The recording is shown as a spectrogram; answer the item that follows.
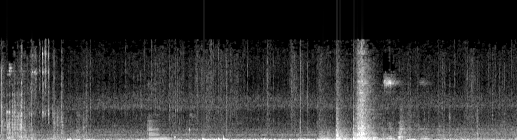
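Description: Coins clinking as they are fed into a Japanese drink vending machine's coin slot, then a louder clatter about four seconds in as the bought drink drops into the dispenser tray.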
